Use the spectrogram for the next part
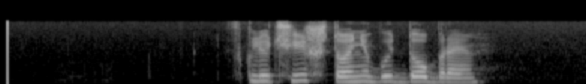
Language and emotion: Russian, neutral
